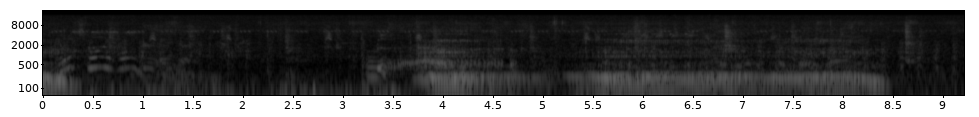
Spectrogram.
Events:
0.0s-0.3s: animal
0.0s-9.2s: background noise
0.1s-1.5s: woman speaking
0.2s-4.1s: bird song
2.2s-2.6s: generic impact sounds
3.2s-3.3s: generic impact sounds
3.2s-8.2s: animal
4.9s-5.0s: generic impact sounds
5.4s-5.6s: bird song
5.4s-5.6s: generic impact sounds
5.9s-8.2s: bird song
6.8s-7.0s: generic impact sounds
8.6s-8.9s: generic impact sounds

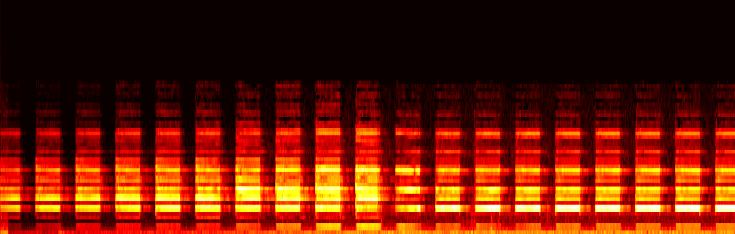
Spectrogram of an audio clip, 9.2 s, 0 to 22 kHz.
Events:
0.0s-9.1s: alarm
0.0s-9.1s: mechanisms
0.7s-0.8s: generic impact sounds
6.1s-6.2s: generic impact sounds
6.8s-6.9s: generic impact sounds

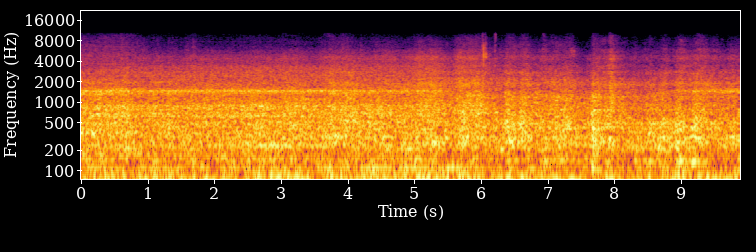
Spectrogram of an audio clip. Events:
0.0s-9.8s: underground
5.0s-5.4s: clickety-clack
5.7s-6.2s: clickety-clack
6.0s-6.1s: tick
6.4s-7.4s: clickety-clack
7.6s-8.0s: clickety-clack
8.5s-9.8s: clickety-clack

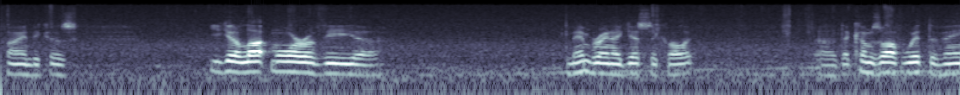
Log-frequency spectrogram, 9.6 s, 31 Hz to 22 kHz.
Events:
0.0s-9.6s: mechanisms
0.0s-0.8s: man speaking
2.1s-3.8s: man speaking
5.6s-5.7s: tick
5.6s-6.9s: man speaking
6.4s-6.6s: surface contact
7.7s-8.2s: surface contact
8.1s-9.6s: man speaking

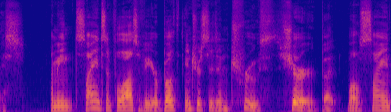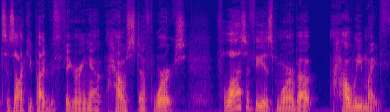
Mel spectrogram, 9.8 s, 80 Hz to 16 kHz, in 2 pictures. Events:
0.0s-0.3s: man speaking
0.0s-9.7s: background noise
0.5s-7.3s: man speaking
7.6s-8.7s: man speaking
9.0s-9.7s: man speaking

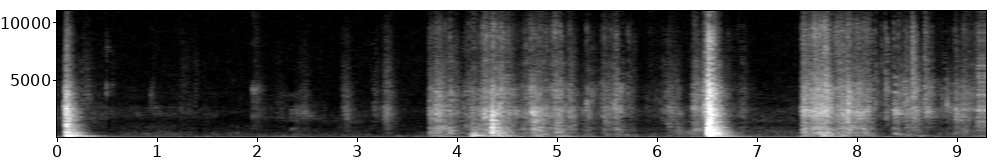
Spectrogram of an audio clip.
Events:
0.0s-9.2s: background noise
0.1s-0.4s: generic impact sounds
0.5s-0.6s: footsteps
0.9s-1.6s: footsteps
1.9s-2.7s: footsteps
2.8s-3.1s: footsteps
3.2s-3.5s: footsteps
3.7s-5.9s: generic impact sounds
6.0s-7.0s: generic impact sounds
7.4s-9.2s: crinkling

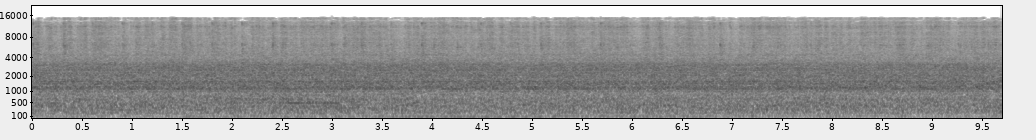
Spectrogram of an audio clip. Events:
0.0s-9.7s: mechanisms

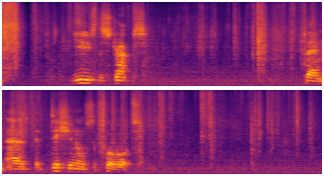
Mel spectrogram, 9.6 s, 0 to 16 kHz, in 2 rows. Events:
0.0s-3.2s: hook and loop fastener
0.0s-9.6s: mechanisms
0.7s-0.8s: tick
1.0s-2.2s: man speaking
3.3s-5.3s: hook and loop fastener
4.5s-4.6s: tick
4.5s-5.2s: man speaking
5.3s-6.9s: man speaking
6.1s-7.5s: hook and loop fastener
6.2s-6.3s: tick
7.7s-8.4s: hook and loop fastener
8.5s-9.5s: hook and loop fastener
9.2s-9.3s: tick

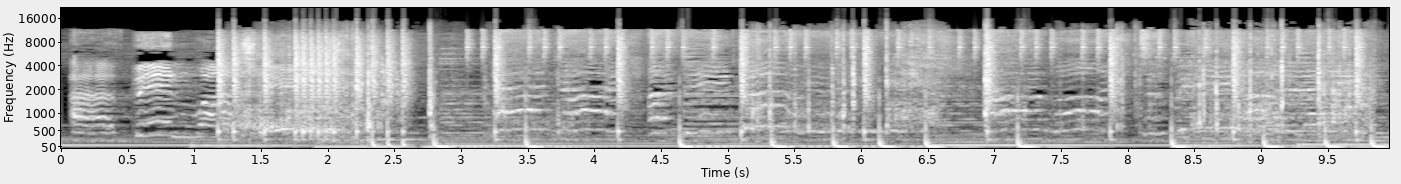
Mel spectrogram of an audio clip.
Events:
0.0s-9.9s: music
0.0s-1.9s: female singing
1.2s-2.6s: skateboard
3.2s-4.2s: female singing
3.4s-4.0s: skateboard
4.4s-6.2s: female singing
5.1s-9.9s: skateboard
6.9s-9.9s: female singing

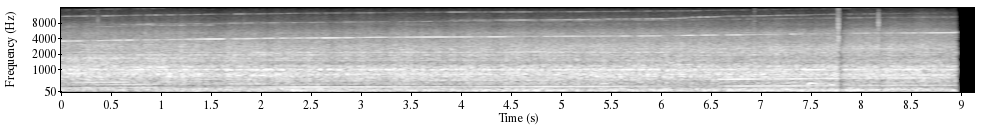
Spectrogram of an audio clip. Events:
0.0s-8.9s: aircraft engine
8.1s-8.2s: generic impact sounds

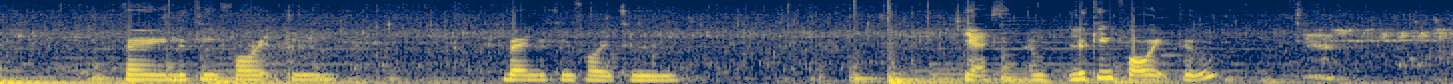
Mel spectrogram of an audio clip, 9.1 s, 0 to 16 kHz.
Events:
0.0s-9.0s: music
0.0s-9.0s: liquid
0.7s-2.1s: female speech
3.2s-4.3s: female speech
6.0s-7.6s: female speech
8.1s-8.4s: breathing
8.5s-9.0s: insect

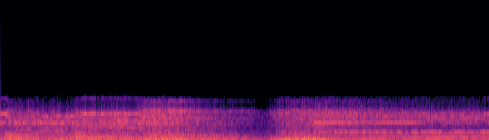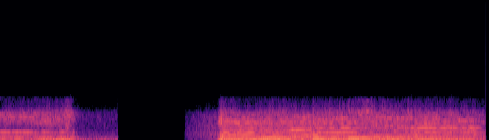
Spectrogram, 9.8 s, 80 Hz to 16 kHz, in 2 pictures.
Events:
0.0s-5.6s: music
0.0s-6.0s: mechanisms
6.7s-9.7s: mechanisms
7.0s-9.7s: music

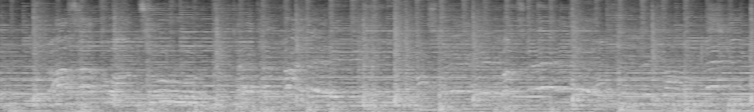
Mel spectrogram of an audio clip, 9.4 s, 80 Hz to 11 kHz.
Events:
0.0s-4.3s: male singing
0.0s-9.4s: music
5.4s-9.4s: male singing

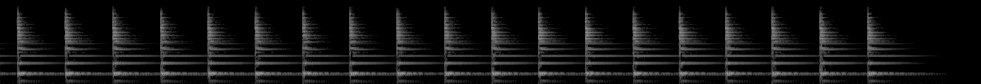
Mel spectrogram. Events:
0.0s-9.6s: music

